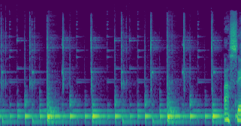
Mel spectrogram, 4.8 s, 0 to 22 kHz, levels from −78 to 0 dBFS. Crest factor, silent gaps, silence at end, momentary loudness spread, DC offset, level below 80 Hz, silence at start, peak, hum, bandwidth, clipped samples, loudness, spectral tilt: 16 dB; none; 0 s; 7 LU; under 0.1%; -48 dBFS; 0 s; -6 dBFS; none; 16.5 kHz; under 0.1%; -22 LUFS; -4.5 dB/octave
